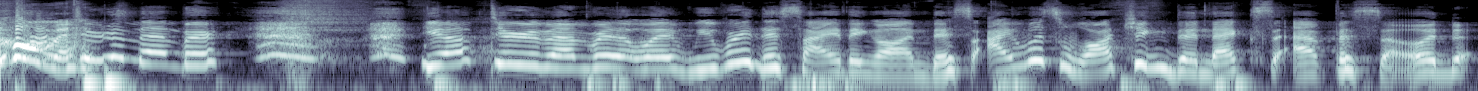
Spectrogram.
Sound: laughing

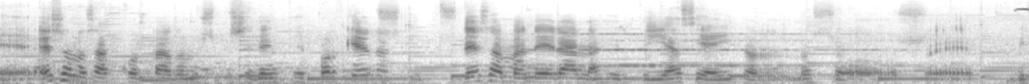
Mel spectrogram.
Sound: speaking in foreign language continues

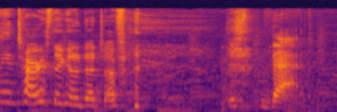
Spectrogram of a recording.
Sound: laughs

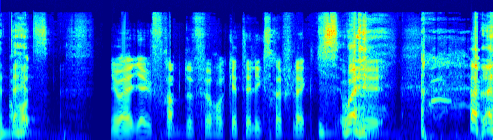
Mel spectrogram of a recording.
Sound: laughs

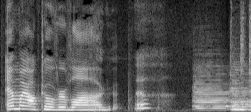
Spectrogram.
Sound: weird sigh

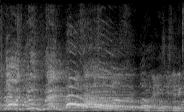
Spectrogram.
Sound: group cheering

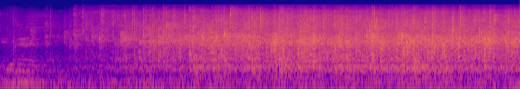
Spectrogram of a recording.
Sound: audience applauding

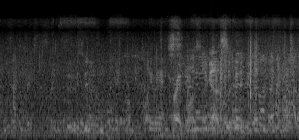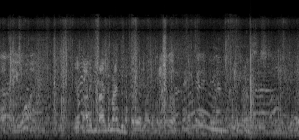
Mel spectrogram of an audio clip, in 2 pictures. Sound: crowd chattering

